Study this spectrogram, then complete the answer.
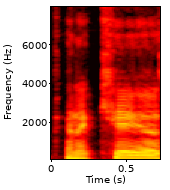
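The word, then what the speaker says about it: Panakeia: Her Greek name is Panakea, so the C should be technically pronounced as a K, not a S.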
